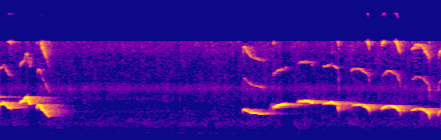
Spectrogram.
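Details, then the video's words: Plain sunbird singing, used as a lure to get reluctant plain sunbirds singing. A brief shrill burst, a silent gap of almost two seconds, then a longer run of high, sliding, chittering notes. "Kicau burung kolibri wulung"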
